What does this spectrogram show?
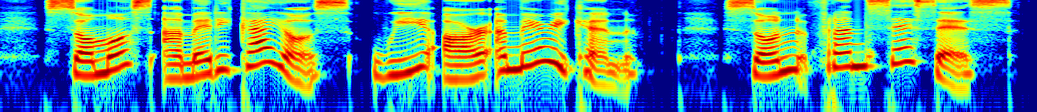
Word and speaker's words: franceses: Somos we are American son Frances pronounced frances they are French notice that with nationality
